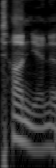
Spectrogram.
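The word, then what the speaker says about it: Tonyan: Generally speaking, it has been Tunyon, Robert Tunyon, as we've been told it is now pronounced, or has always been pronounced, I suppose.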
